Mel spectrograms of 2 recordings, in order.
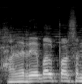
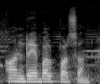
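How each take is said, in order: First: "ऑनरेबल" begun with an audible H, "honrebal"; wrong pronounced H. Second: "ऑनरेबल" starting on the open "o" vowel; silent H. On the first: Teacher rejecting a misreading, "ऑनरेबल person" with H sounded in front. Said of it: "ऑनरेबल person नहीं". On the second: Teacher giving students the correct reading, "ऑनरेबल person" with silent H. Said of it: "इसमें पढ़ेंगे ऑनरेबल person". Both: Shown as a demonstration.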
